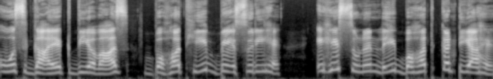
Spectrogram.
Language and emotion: Punjabi, disgusted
